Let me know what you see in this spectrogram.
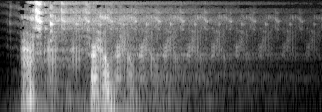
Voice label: processed male vox poetry bits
